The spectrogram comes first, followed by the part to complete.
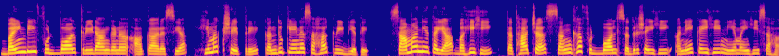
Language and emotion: Sanskrit, neutral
